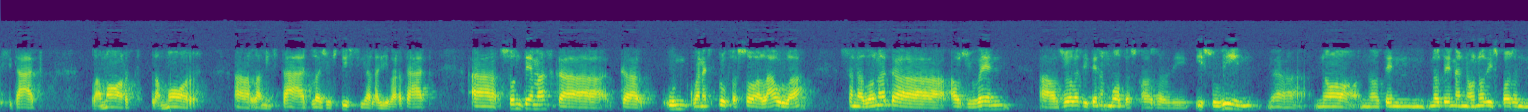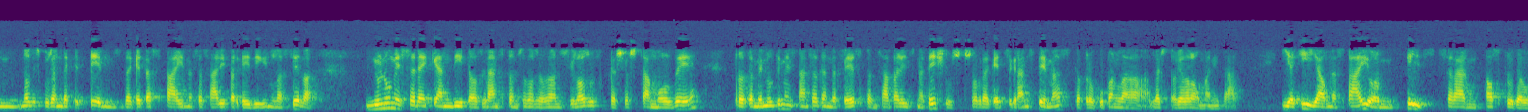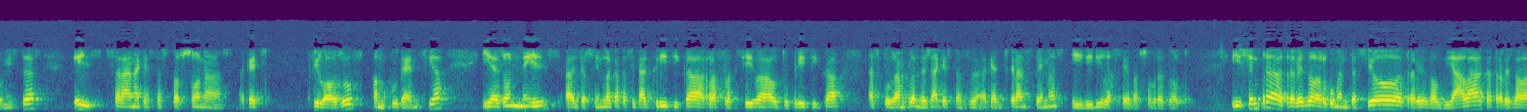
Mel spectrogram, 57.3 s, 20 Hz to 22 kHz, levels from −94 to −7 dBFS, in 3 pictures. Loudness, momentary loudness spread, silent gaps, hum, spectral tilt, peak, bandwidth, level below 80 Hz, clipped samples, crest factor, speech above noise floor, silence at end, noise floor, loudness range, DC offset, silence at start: -15 LUFS; 8 LU; none; none; -6 dB/octave; 0 dBFS; 10.5 kHz; -68 dBFS; under 0.1%; 14 dB; 32 dB; 0 s; -46 dBFS; 4 LU; under 0.1%; 0 s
